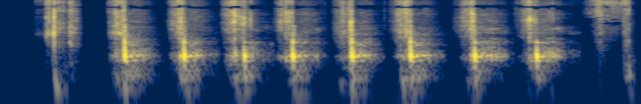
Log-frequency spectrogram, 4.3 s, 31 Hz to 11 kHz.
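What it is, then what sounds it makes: Bell pepper tapped. A bell pepper is tapped in a steady series of about ten short, hollow knocks, spaced roughly 0.4 seconds apart. Each knock has a mid-pitched thud with a bright, brushy edge and dies away almost at once without ringing.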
